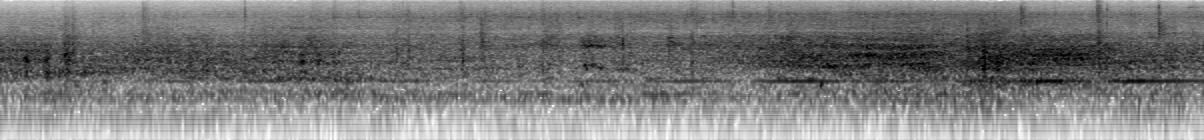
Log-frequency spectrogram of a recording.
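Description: Steady outdoor background noise, a traffic-like hum with a faint steady tone. It gets a little louder about two-thirds of the way through.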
